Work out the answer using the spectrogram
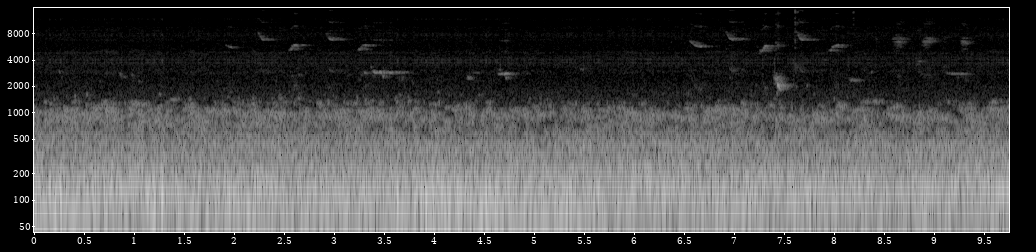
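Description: Small birds chirping, short high calls scattered through, over a steady low background rumble.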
